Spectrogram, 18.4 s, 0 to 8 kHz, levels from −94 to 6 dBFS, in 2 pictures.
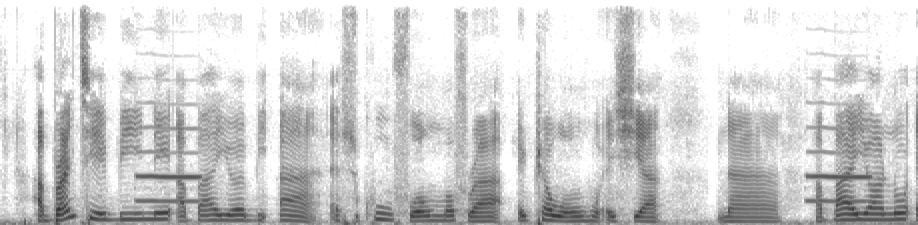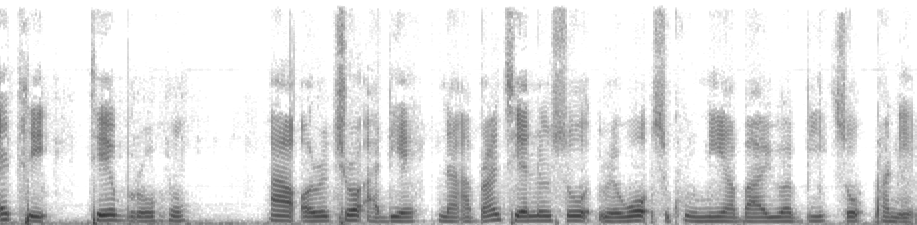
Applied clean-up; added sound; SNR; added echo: none; Wind instrument, woodwind instrument; 7 dB; none.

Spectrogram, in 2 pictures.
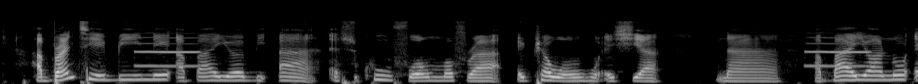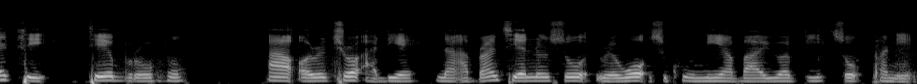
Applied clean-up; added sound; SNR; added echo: classical method Wiener filter.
